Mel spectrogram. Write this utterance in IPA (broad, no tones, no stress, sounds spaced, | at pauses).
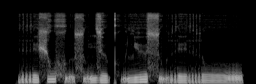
r e ʃ u xʷ æ̰ sʷ ḛ n z ø kʷʰ ḛ lʲ ø s ṵ r e r oː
